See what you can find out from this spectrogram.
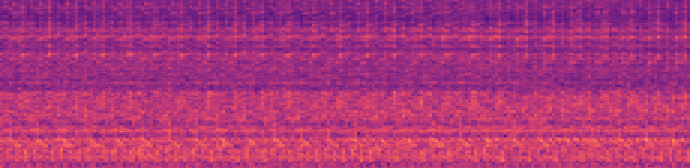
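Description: Diesel at idle with a steady, fairly regular knock near three beats a second over the usual clatter; source undetermined.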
